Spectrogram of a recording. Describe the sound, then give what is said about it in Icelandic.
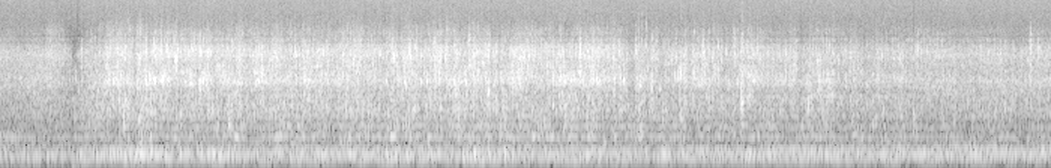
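Steady churning water sounds, a continuous sloshing and trickling from a woman's modern washing machine plugged in at an open hot spring washing place full of steam, moderately loud with no talking. “Og hér er einn kona með nýtísku þvottavíl.”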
